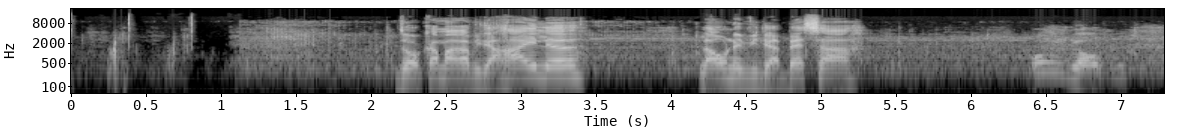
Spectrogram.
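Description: Bicycle tyres roll along a road.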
